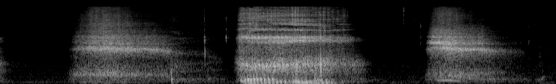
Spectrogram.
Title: Sleeping & Snoring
